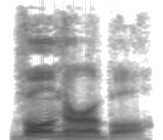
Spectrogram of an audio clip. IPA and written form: vˈʌlnɚəbəl (vulnerable)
